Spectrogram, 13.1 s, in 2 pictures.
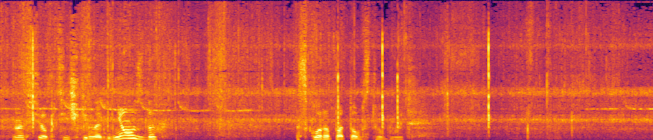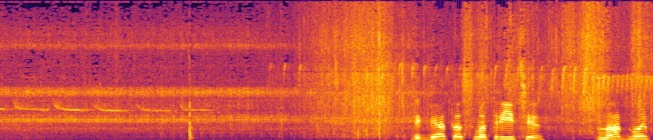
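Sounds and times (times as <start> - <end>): dry twigs snapping underfoot: 0.0 - 6.0.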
